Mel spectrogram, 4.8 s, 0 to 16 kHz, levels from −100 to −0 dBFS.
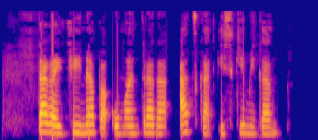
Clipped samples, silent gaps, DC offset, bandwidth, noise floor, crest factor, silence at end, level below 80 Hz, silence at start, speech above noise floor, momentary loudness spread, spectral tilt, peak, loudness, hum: under 0.1%; none; under 0.1%; 11.5 kHz; -53 dBFS; 22 dB; 0.65 s; -56 dBFS; 0.6 s; 32 dB; 13 LU; -4 dB/octave; 0 dBFS; -21 LUFS; none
